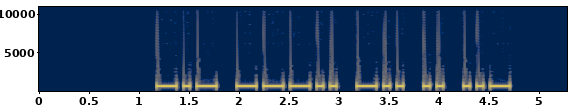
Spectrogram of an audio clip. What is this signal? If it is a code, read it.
Morse code, heard as a keyed tone, about 18 wpm, 700 Hz. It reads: K8DIU
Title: Speed Racing - USA 1x3 Call Signs 15wpm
